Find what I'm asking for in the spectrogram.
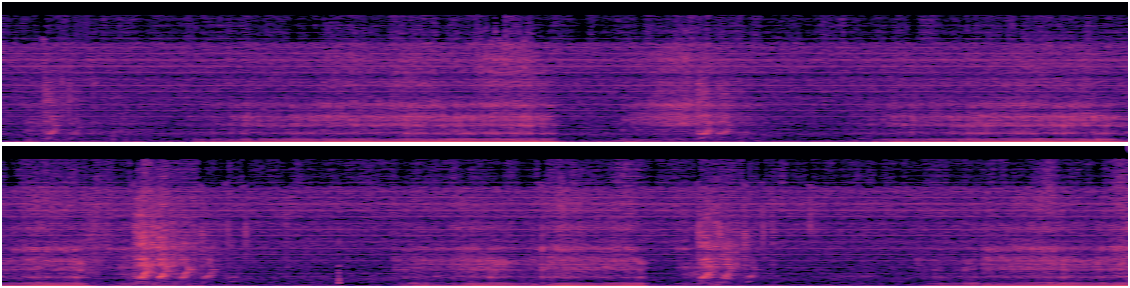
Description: Murphy the Boxer sleeps real hard and snores like a full-grown man with a funny twist.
